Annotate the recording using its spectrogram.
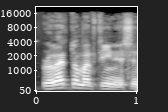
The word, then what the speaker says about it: Roberto Martinez: But he made the point that Roberto Martinez in this game did something pretty simple.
